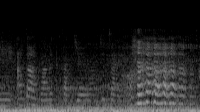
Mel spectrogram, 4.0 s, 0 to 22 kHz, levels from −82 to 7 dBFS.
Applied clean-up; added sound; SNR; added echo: none; Motorcycle; -5 dB; none.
